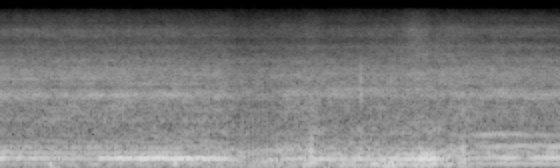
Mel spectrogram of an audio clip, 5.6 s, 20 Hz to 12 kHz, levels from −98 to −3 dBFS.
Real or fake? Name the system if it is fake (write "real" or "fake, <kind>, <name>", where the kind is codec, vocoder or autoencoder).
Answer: fake, vocoder, Vocos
